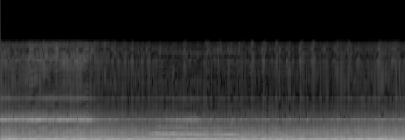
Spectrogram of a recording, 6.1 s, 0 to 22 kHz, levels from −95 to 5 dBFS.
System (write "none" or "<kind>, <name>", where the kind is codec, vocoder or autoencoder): vocoder, BigVGAN v2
